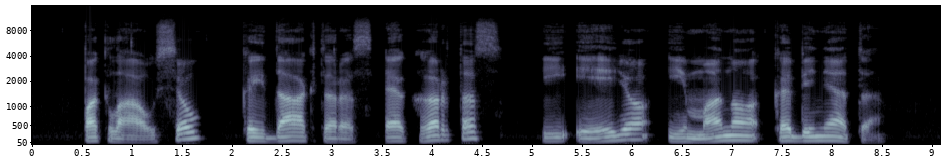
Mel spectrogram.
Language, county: Lithuanian, Alytus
